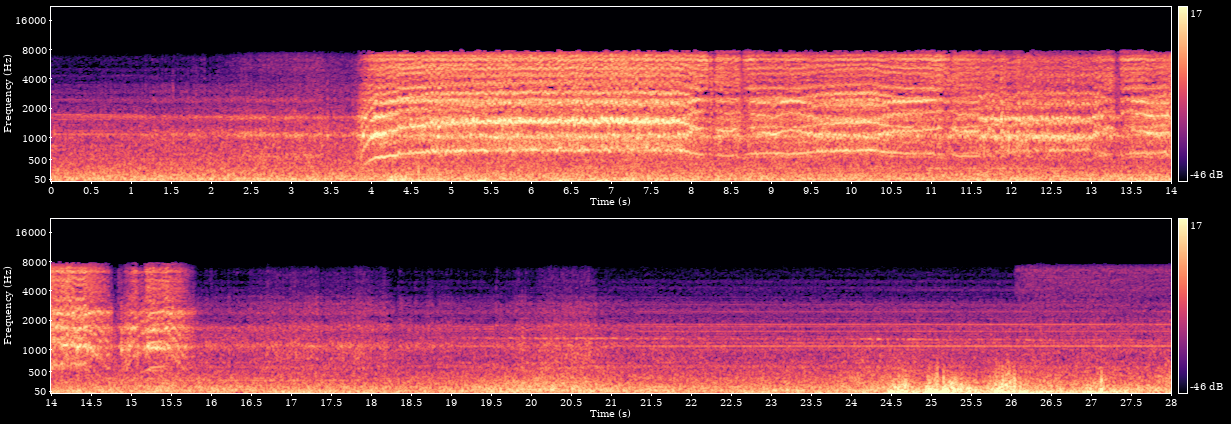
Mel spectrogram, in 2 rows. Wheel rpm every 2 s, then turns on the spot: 0, 30, 150, 160, 160, 160, 160, 50, 10, 0, 10, 0, 0, 0.
16-18 20-22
